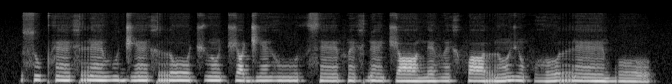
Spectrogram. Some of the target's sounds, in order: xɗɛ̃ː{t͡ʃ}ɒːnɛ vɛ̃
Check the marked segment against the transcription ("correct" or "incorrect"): correct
